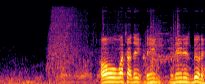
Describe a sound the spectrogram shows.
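Water splashes and gurgles as a swimmer dives under.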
